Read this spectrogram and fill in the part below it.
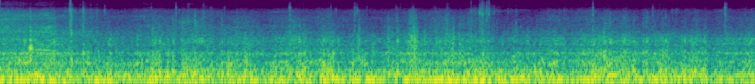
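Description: Strong wind rumbles and buffets loudly.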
